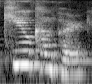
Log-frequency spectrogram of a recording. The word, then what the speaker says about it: cucumber: So you need to stress on the first syllable cube. And it's a long u. So you should say it as cucumber.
